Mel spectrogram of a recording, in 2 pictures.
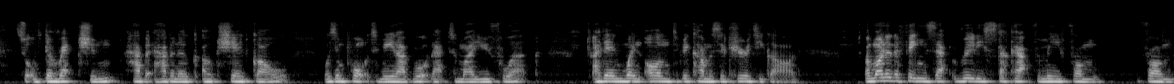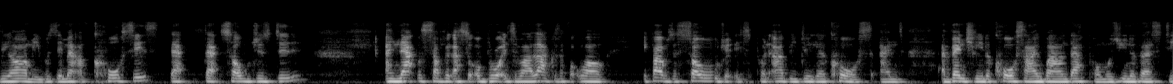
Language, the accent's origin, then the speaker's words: English; London, United Kingdom; I was born in Paddington. I lived in Ladbroke Grove. I was raised by my mother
